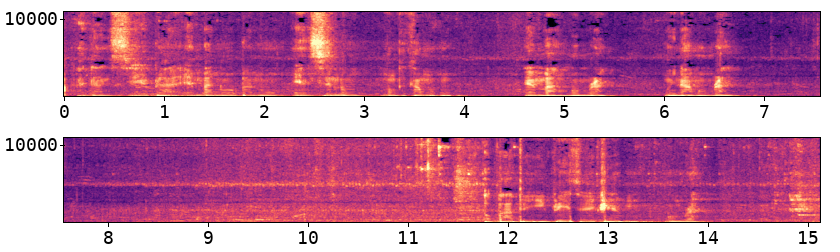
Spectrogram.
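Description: A man speaks forcefully into a microphone, heard through loudspeakers outdoors.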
